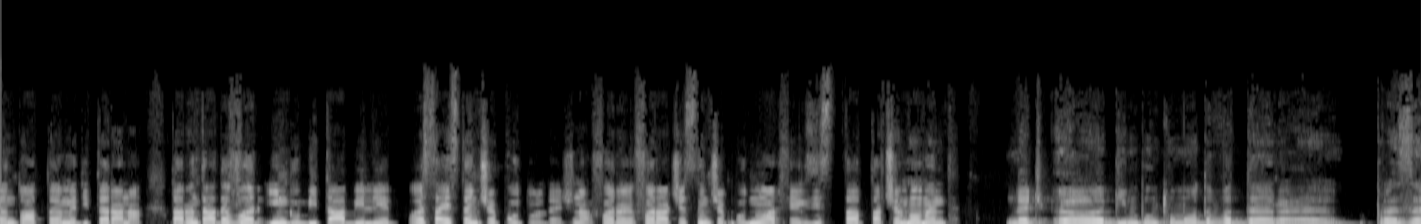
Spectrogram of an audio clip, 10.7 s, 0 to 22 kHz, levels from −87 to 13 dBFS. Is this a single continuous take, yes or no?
yes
